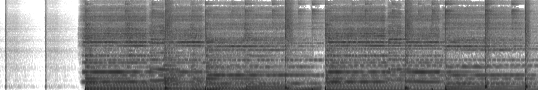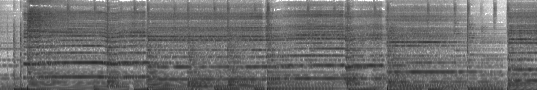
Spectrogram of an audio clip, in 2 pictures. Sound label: Silent Air Sax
